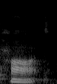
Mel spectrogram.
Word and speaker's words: heart: long R change of heart um we don't pronounce this R so say heart it's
